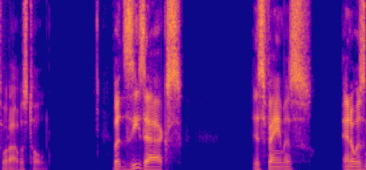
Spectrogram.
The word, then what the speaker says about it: Zzyzx: And for a long time, I thought it was just pronounced ZZYZX Road. But I've been told by other people that it's actually pronounced Zizax.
